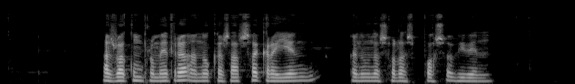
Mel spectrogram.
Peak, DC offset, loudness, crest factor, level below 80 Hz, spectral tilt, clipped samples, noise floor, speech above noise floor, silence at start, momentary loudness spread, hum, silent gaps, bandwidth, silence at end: -2 dBFS; under 0.1%; -26 LUFS; 26 dB; -68 dBFS; -4.5 dB/octave; under 0.1%; -74 dBFS; 48 dB; 1.05 s; 10 LU; none; none; 11.5 kHz; 0.85 s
